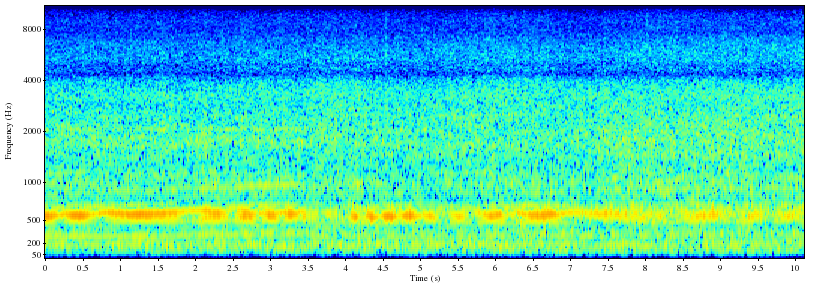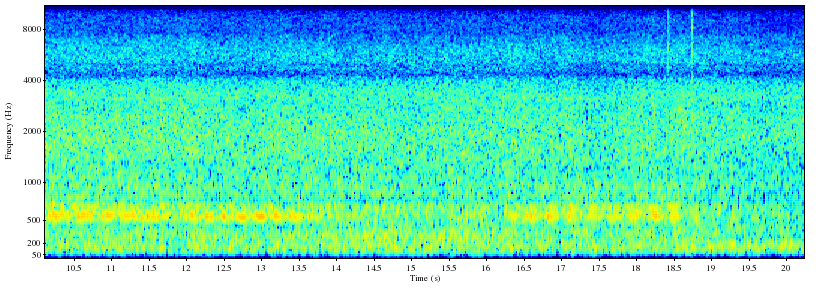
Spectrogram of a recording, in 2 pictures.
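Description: Turbocharged B58 3.0-litre straight-six of a JB4-tuned manual BMW M140i accelerating at speed, heard from inside the cabin over steady tyre and wind noise. The engine note climbs slowly, dips briefly about three and a half seconds in, then holds roughly level.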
